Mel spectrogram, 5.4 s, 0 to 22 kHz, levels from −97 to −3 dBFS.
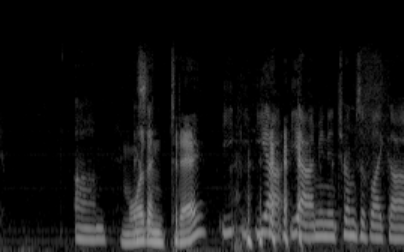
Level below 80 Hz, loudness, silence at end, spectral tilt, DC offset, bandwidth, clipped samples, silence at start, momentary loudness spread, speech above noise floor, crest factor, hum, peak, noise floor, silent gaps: -78 dBFS; -49 LUFS; 0 s; -6 dB/octave; under 0.1%; 16 kHz; under 0.1%; 1 s; 11 LU; 30 dB; 20 dB; none; -30 dBFS; -79 dBFS; none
